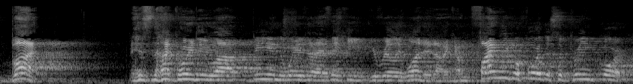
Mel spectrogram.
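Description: High-pitched, bright-voiced man preaching in a hall. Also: fairly quick. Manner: informal, colloquial, explanatory asides. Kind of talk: sermon, conversational storytelling and teaching. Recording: echoey hall, distant mic, faint noise.

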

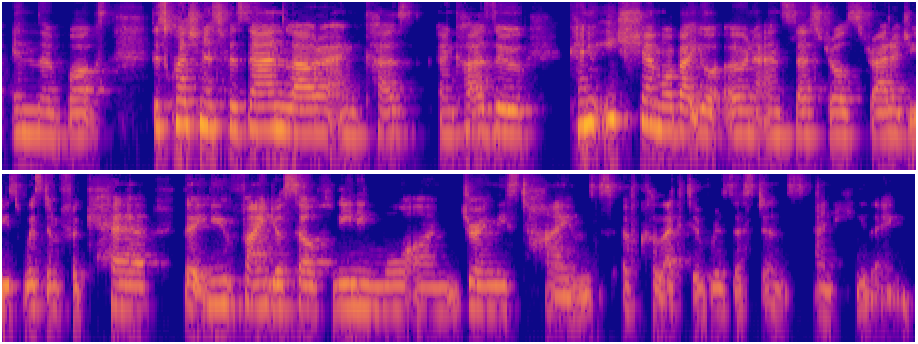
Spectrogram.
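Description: A woman's voice: medium pitch, level tone, normal speed, a bit bright, low-quality recording. A woman moderating a panel discussion in a chatty way, often interrupting her own sentences.

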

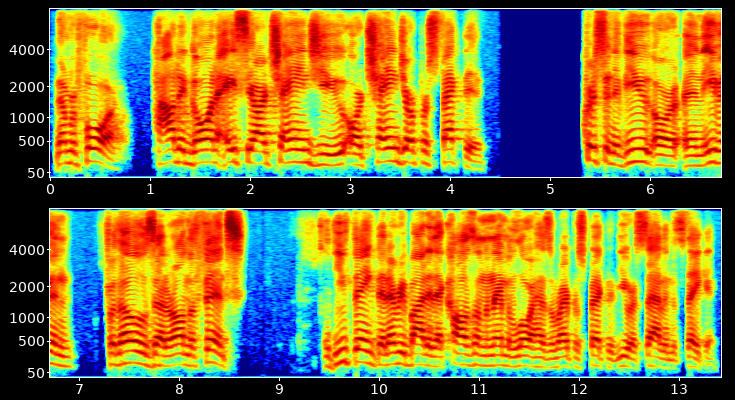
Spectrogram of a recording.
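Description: A man's voice: on the high side, a little fast. A man leading a church service, reading out questions and exhorting the congregation in an earnest way.

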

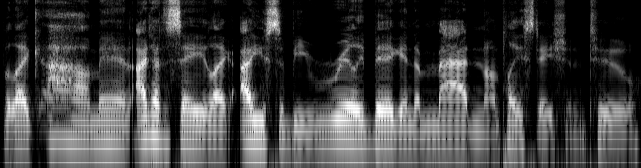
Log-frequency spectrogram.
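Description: A man's voice: mid-range voice, unhurried, clean tone, no room sound. A man in his thirties chatting casually with a friend, slangy and laid-back, laughing often. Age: 30s. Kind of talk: casual chat.

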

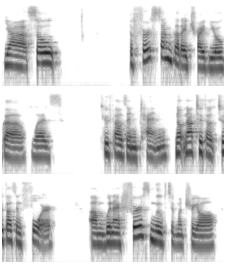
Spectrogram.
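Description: A woman's voice: lowish voice, expressive, slow pace, darkish tone. A woman in her thirties from Japan, Japanese by first language, with a slight Japanese accent, telling her story in a casual interview, rambling with many fillers and self-corrections. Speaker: guest.

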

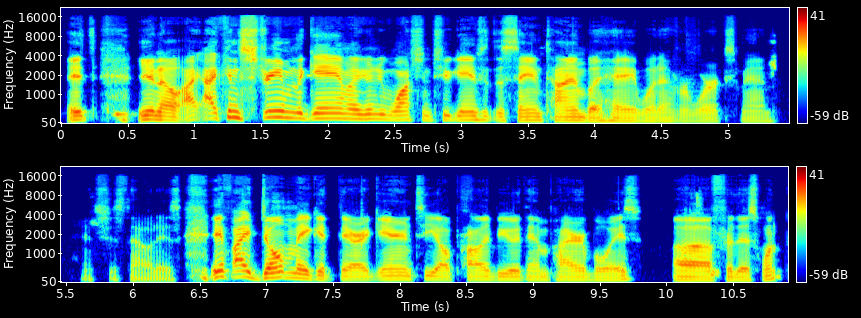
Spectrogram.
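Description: Upbeat man, crisp bright dry voice. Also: lowish voice, no echo. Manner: upbeat, chummy, emphatic. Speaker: podcast co-host. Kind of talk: casual podcast chat.

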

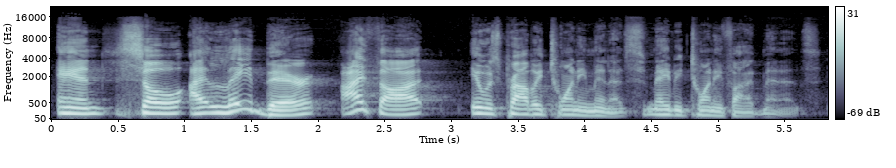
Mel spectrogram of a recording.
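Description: A middle-aged man preaching to a congregation in a church, telling a personal story with lively call-and-response. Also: on the high side, a little slow. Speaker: pastor.

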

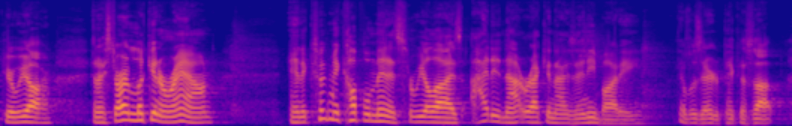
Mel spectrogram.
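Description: A hoarse middle-aged man giving a sermon, telling a personal story with self-deprecating asides, speaking into a hands-free microphone. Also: fairly high pitch, a little fast, fairly bright tone. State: hoarse, recovering from lost voice. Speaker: pastor.

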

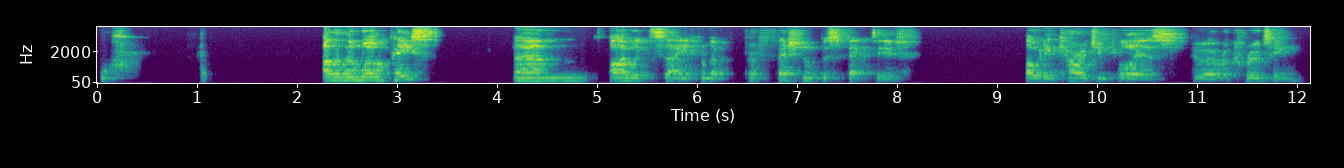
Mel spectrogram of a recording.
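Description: This is a middle-aged man with a mixed, hard-to-place accent who grew up speaking Italian. He talks in a loose, rambling way, restarting his phrases. His voice sits in a middle register, heard in a roomy space from some distance off the microphone. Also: mid-range voice. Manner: chatty, many restarts and repeated words. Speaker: guest. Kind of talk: casual interview chat. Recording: echoey, from off the mic.

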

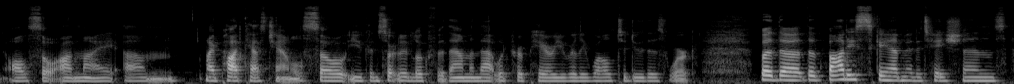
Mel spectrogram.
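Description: A woman whose first language is Danish, giving a gentle, unhurried talk as a healing teacher, often repeating words as she searches for them. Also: on the low side. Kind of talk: reflective spoken talk.

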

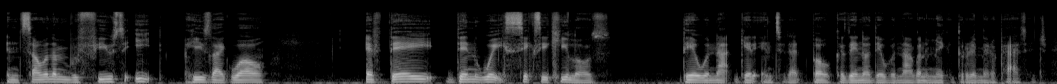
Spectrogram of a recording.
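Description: A man from Senegal with a West African accent speaks earnestly and reflectively in an interview, halting as he searches for his words. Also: fairly low pitch, little pitch movement, dry recording, clean studio sound. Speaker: chef interviewed as guest.

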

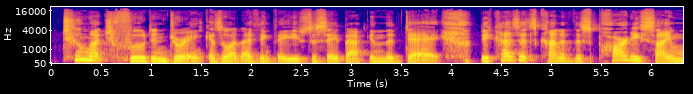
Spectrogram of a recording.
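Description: A woman co-hosting an astrology podcast in casual chat, a bit stuffy from a head cold, upbeat and quick to laugh. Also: sits low. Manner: chatty, upbeat, laughs often. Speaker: podcast co-host.

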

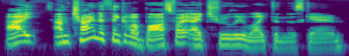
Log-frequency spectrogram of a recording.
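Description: A man's voice: medium pitch, wildly swooping pitch, normal speed, a little hiss or hum. A man on a podcast panel, chatting informally and anecdotally about a video game.

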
